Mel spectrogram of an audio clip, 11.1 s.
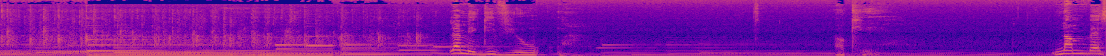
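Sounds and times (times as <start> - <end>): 
audience clapping: 0.0 - 5.0
organ or keyboard chords: 0.0 - 11.0
speech: 4.5 - 5.6, 8.5 - 8.9, 10.6 - 11.0.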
